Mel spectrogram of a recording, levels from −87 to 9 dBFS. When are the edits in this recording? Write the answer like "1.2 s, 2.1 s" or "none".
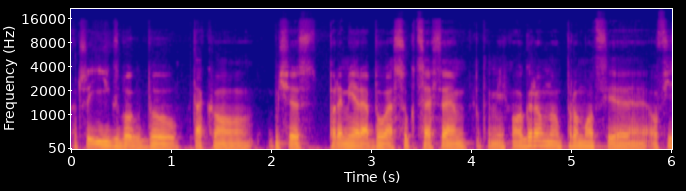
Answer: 2.0 s, 4.4 s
